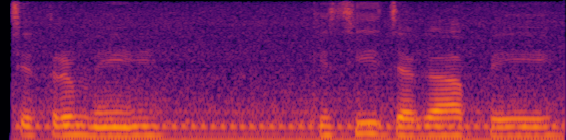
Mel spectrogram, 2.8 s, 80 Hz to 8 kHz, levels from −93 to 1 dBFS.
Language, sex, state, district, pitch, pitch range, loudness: Hindi, male, Chhattisgarh, Bastar, 140 Hz, 95-150 Hz, -30 LUFS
